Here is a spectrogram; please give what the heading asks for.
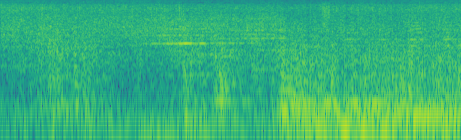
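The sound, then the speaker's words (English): Rain and thunder of a tropical cyclone: a steady, loud hiss of hard rain over a deep rolling rumble of thunder that swells and thickens in the second half. “Then the wind increases. The rain begins, small and hard.”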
